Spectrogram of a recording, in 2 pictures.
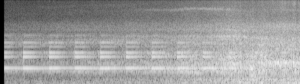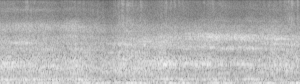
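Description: Japanese railway level-crossing warning bell ringing, a repeated ding about twice a second. From about five seconds in, an electric Tokyu Toyoko Line commuter train runs past close by, and its wheel and running noise drowns out the bell.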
